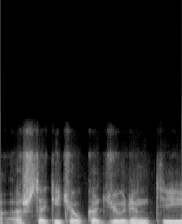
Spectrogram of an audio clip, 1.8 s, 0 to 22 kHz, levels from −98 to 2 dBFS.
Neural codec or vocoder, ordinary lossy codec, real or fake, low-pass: none; Opus, 16 kbps; real; 7.2 kHz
